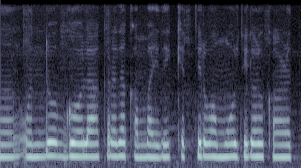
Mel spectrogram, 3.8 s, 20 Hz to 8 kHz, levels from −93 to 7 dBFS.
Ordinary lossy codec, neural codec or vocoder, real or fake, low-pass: none; none; real; 7.2 kHz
